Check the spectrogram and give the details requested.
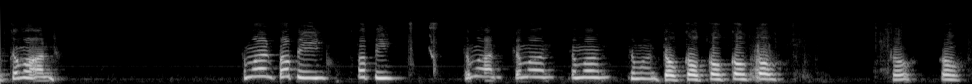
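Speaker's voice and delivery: high coaxing pet voice; calling a puppy. Real, not acted. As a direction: call the puppy along, high and bright.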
